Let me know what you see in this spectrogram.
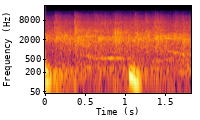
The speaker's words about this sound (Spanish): Dale el aplauso al Rey de Reyes. Muy bien.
